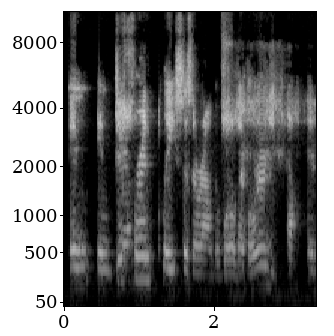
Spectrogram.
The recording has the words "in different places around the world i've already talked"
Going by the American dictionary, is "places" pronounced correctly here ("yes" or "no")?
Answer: yes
